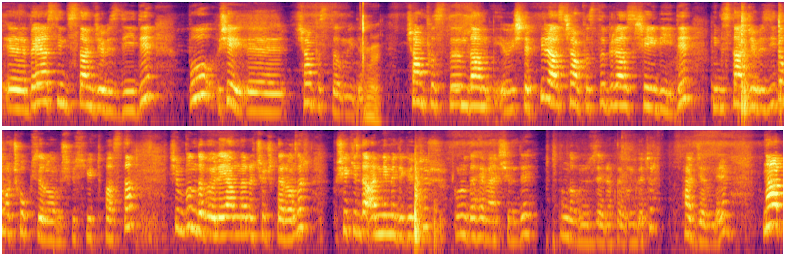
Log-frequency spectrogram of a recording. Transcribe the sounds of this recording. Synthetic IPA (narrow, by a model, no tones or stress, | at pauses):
ɛːbe̞jaz̥hind̪ist̪ʰand͡ʒevizd̪ʲijd̪ɪb̥uʃejɛːt͡ʃʰanfɯst̪ʰˠɯːmɯjd̪ɯ | t͡ʃʰanfɯst̪ɯːnd̪aniʃt̪ʰɛbiɾaz̥t͡ʃʰanfɯst̪ɯːbiɾaz̥ʃejd̪ijd̪ɪhind̪ist̪ʰand͡ʒevizʲijd̪iamat͡ʃʰo̞k̚ɟyzɛlʲo̞lˠmuʃbisyjyt̪ʰpʰast̪ʰaʃimd̪ibunund̪abø̞jlʲɛjanlˠaɾnɯt͡ʃʰod͡ʒuklˠaɾalˠɯɾ̥b̥uʃe̞cilʲd̪ɛʔanːe̞mid̪ɛɟø̞t̪ʰyɾ̥b̥unud̪aɦe̞mænʃimd̪ɪb̥unud̪abununyze̞ɾinɛkʰojmɯmɟø̞t̪ʰyɾ̥ | had͡ʒaɾɯmbe̞ɾimnaːp̚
